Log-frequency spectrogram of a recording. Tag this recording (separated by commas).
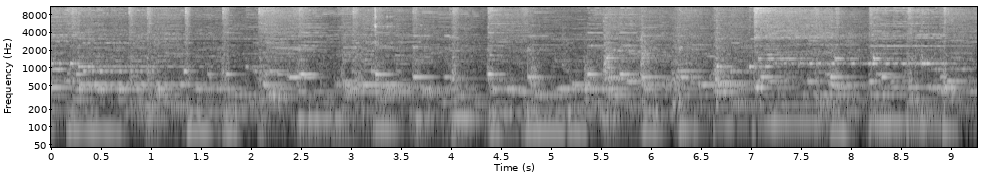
Music, Marimba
